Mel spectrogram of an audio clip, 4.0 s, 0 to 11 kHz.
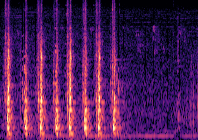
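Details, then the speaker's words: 1995 Ford F-350 7.3L diesel that won't start. Eight sharp, even clicks about three a second, then no crank. Battery is fine and connections are tight; owner suspects the starter solenoid isn't engaging, unconfirmed. "maybe that's a soul Knight on a starter it sounds like sounds like the soul Knight isn't"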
